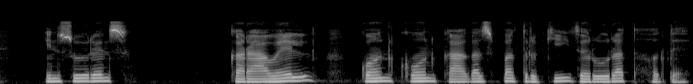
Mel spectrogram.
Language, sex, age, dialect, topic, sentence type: Magahi, male, 31-35, Northeastern/Surjapuri, banking, question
